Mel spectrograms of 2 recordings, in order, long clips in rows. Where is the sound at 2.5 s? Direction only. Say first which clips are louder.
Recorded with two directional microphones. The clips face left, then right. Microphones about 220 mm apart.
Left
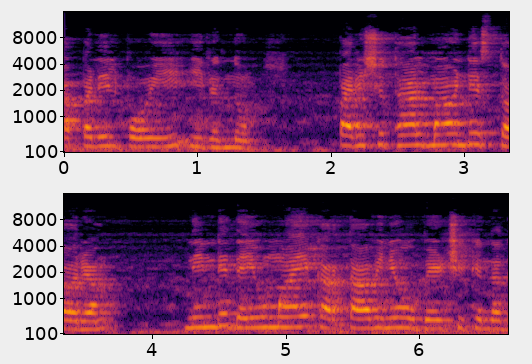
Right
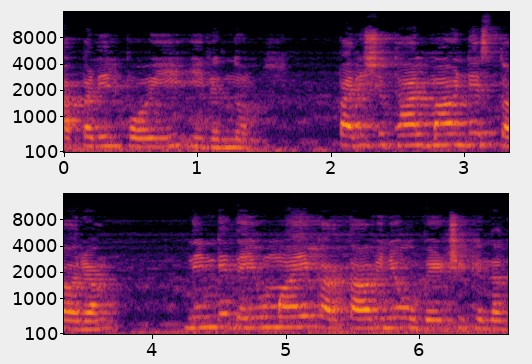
Left 2 dB; 15° left (ahead or behind).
